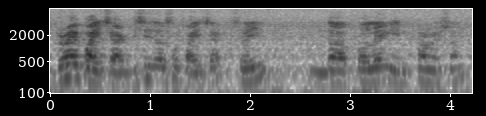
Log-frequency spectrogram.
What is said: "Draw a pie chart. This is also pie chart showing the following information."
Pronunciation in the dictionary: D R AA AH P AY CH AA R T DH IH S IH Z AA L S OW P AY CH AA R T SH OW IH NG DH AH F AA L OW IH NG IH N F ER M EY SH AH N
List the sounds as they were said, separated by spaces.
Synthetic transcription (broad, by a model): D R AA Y P AY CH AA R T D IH S IH Z AA L S OW P AY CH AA R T S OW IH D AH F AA L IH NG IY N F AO M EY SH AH N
